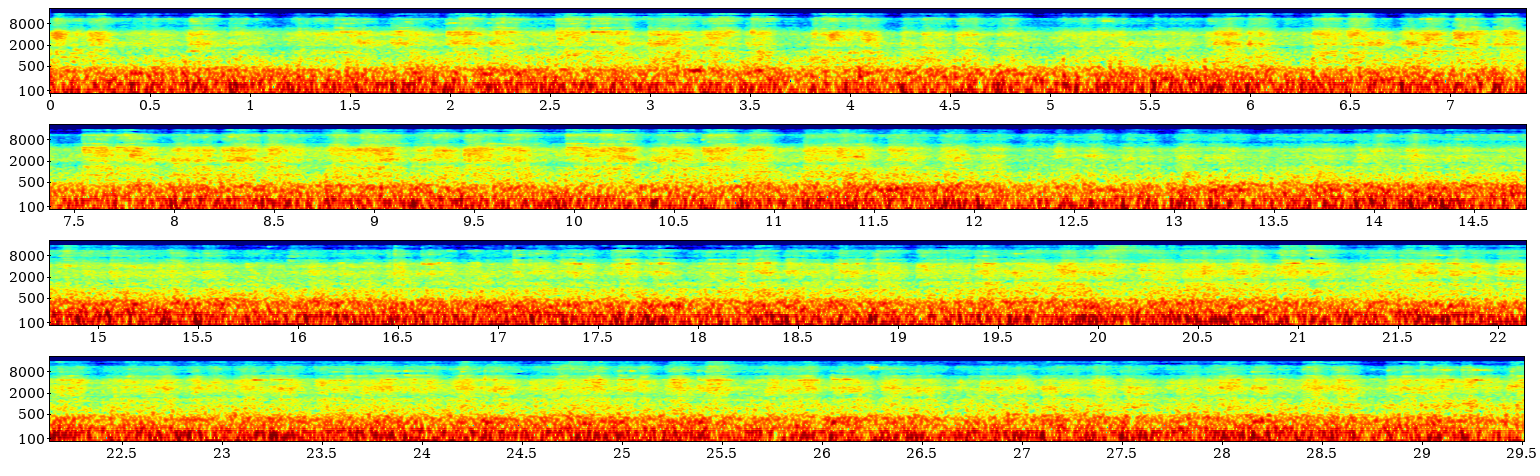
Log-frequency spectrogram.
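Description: A freight train of BFNS flat wagons loaded with steel coils passing at close range. The wheels give a loud, steady rolling rumble with rapid, repeated clicking over the rail joints.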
